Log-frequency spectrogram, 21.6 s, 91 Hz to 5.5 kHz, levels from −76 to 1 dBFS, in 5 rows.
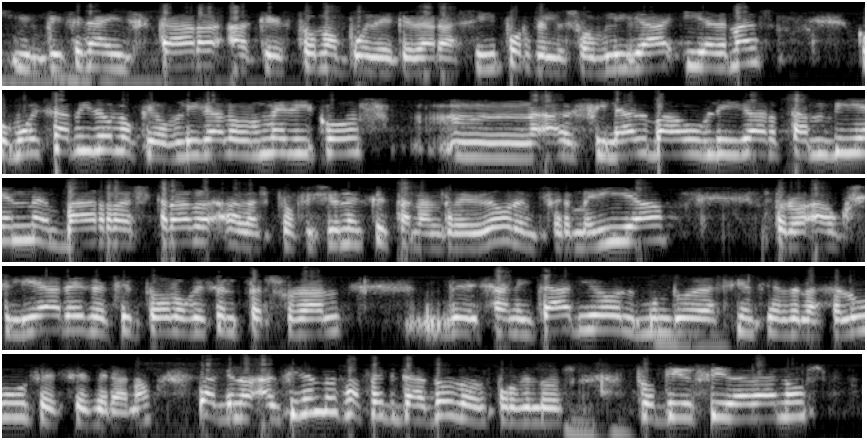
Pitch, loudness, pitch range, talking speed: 240 Hz, -14 LUFS, 215-260 Hz, 200 wpm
